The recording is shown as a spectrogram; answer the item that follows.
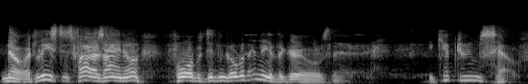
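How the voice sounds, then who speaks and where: An actor playing a fretful, hesitant head of an accounting department in a vintage radio drama, often flustered and repeating himself. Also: male voice, fairly high pitch, lively intonation, normal speed, lightly acted. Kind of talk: 1950s radio drama acting. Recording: dull vintage radio recording, faint noise.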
